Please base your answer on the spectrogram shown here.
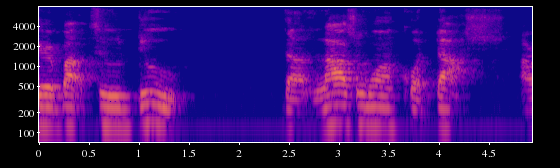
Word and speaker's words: Lashawan Qadash: Wan is pronounced together. Qua Dash. Dash is pronounced together, which means holy, holy tongue.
